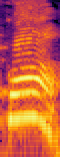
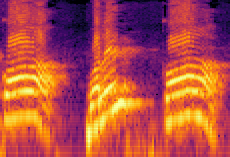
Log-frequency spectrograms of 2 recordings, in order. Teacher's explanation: দেখেন সরাসরি আমাদের গলা থেকে বা জিহ্বার গোড়া থেকে শব্দটা উচ্চারণ হয়ে চলে আসছে। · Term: জিহ্বামূলীয় বর্ণ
